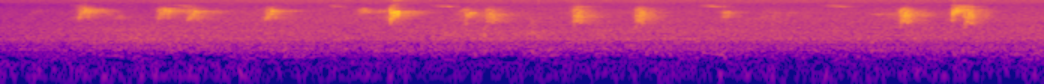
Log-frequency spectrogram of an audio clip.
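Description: House martin: short, dry, chirruping notes in quick irregular bursts, roughly a dozen over several seconds, high-pitched with a faint hiss behind.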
